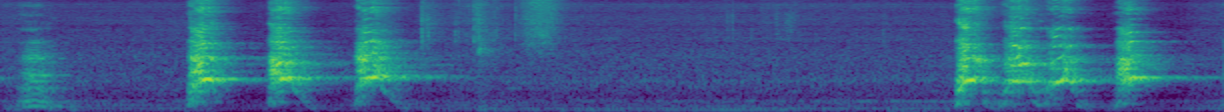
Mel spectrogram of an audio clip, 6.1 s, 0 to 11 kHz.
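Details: Toy poodle adopted in August 2018 barking indoors: three high, sharp yaps in quick succession, a pause of almost three seconds, then another rapid run of four barks.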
